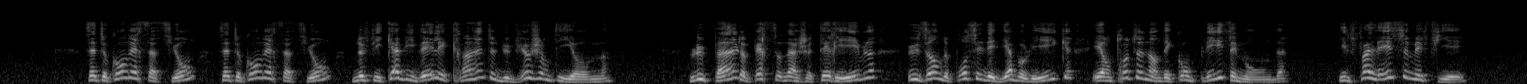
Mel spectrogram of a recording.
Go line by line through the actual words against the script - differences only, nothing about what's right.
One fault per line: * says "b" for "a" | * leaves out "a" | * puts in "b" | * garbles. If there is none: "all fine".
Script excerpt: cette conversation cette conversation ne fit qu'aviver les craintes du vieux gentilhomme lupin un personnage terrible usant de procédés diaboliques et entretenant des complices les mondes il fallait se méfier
all fine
